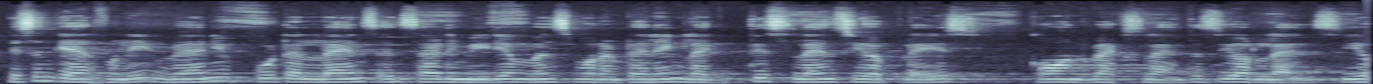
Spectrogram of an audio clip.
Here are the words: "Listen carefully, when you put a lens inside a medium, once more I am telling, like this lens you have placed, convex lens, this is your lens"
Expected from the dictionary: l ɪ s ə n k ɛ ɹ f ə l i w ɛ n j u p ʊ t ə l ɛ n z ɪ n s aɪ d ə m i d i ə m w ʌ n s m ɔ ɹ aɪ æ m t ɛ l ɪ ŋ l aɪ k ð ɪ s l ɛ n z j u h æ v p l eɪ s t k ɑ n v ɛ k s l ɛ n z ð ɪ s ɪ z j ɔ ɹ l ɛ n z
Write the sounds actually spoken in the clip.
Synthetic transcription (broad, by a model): l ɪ s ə n k ɛ ɹ f ə l i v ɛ n j u p ʊ t ə l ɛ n s ɪ n s aɪ d m i d i ə m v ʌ n s m ɔ ɹ aɪ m t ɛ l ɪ ŋ l aɪ k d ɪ s l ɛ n s j u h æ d p l eɪ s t k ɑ n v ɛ k s l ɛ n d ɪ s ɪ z j ɔ ɹ l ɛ n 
